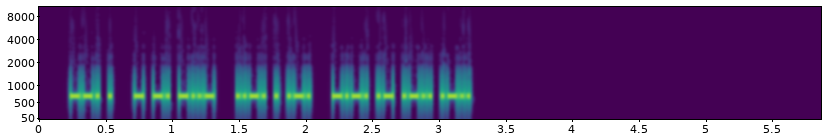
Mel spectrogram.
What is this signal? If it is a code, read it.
Morse code, heard as a keyed tone, about 50 wpm, 700 Hz. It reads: GE TNX FER CALL
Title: Common QSO Phrases Encore 50wpm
